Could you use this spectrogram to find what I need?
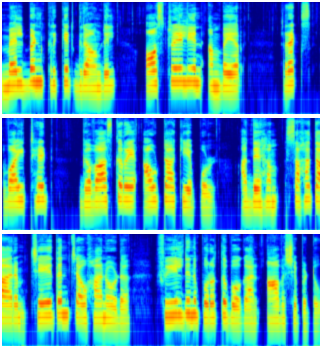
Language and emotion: Malayalam, neutral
